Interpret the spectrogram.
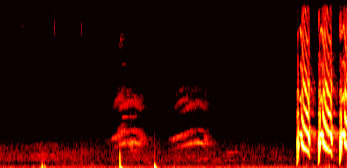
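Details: A pet yellow rose-ringed parakeet gives three loud, harsh, grating screeches in quick succession, after a quiet stretch with a few soft taps and faint chirps.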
